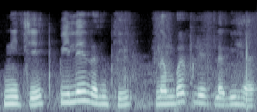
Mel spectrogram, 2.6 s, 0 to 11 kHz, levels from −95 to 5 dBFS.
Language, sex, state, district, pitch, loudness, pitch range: Hindi, female, Punjab, Pathankot, 170 Hz, -16 LUFS, 160-195 Hz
